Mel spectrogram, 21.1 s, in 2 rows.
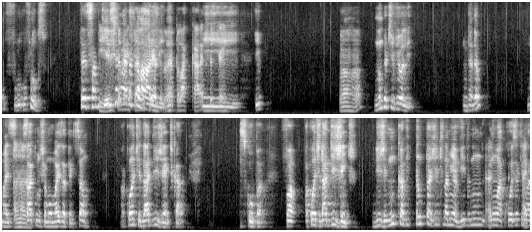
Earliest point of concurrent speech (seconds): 2 s

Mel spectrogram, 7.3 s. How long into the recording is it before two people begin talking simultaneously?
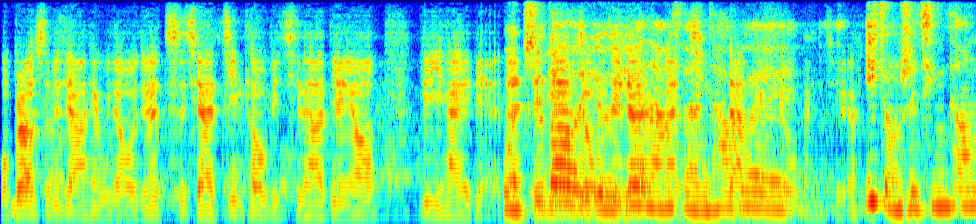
4 s

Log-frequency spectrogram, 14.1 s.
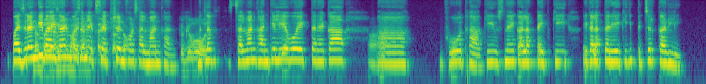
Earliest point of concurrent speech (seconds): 1 s

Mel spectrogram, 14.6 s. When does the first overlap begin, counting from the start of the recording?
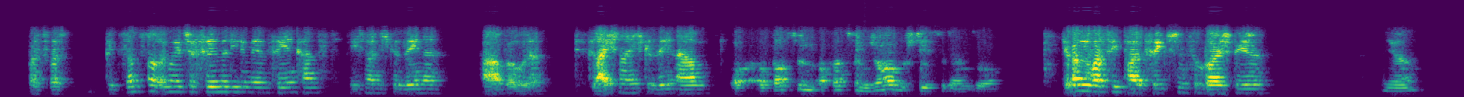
none

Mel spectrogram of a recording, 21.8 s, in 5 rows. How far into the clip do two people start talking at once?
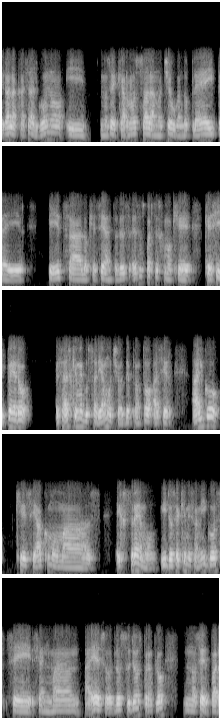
none

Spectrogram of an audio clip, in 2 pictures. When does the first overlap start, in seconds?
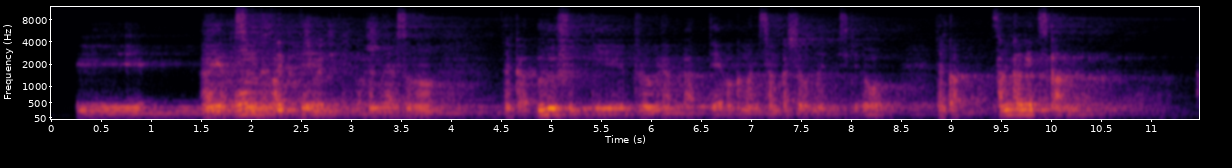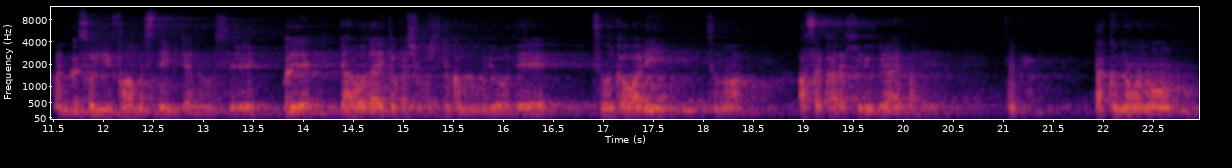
2 s

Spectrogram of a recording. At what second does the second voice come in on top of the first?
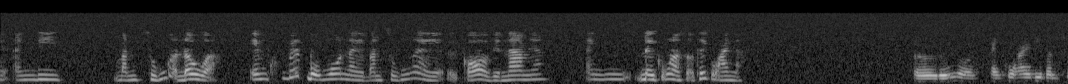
none

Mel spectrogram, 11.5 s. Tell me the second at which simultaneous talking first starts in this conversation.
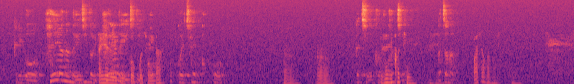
2 s

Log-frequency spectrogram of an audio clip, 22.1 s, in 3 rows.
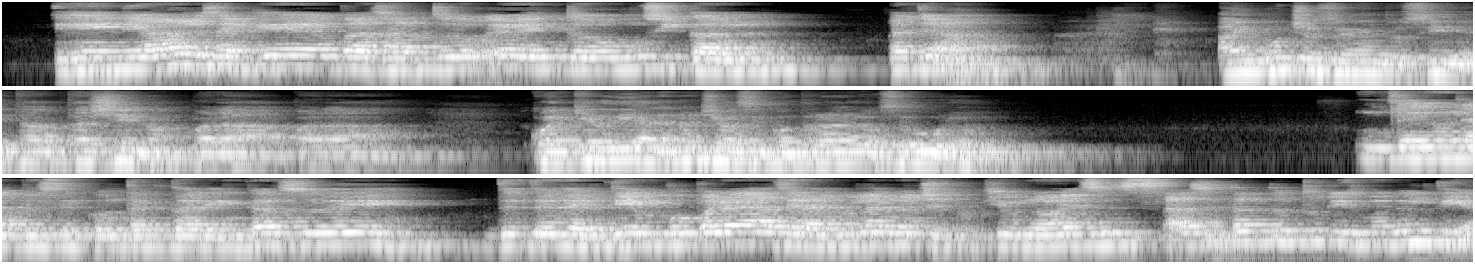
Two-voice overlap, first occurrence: none

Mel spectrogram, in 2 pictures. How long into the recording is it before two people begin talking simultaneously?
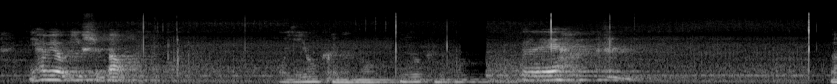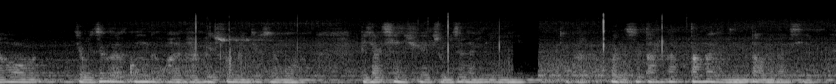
none

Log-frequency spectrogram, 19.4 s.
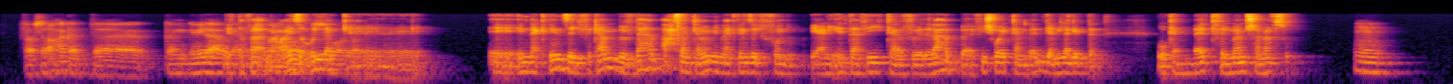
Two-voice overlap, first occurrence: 3 s

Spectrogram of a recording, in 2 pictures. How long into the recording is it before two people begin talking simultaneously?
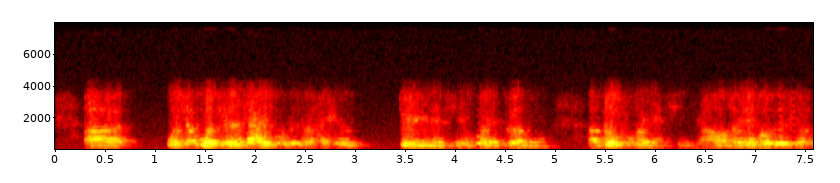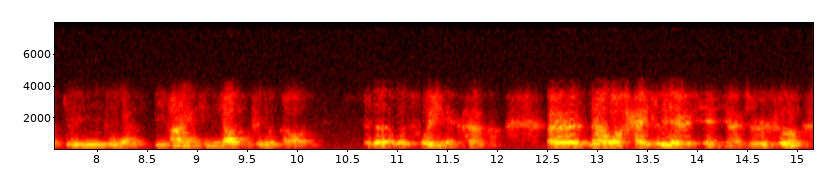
none

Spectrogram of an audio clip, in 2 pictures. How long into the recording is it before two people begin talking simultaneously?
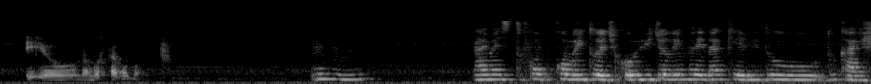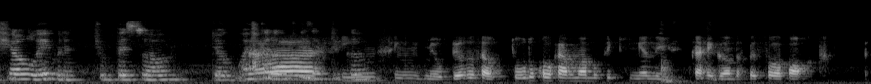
11 s

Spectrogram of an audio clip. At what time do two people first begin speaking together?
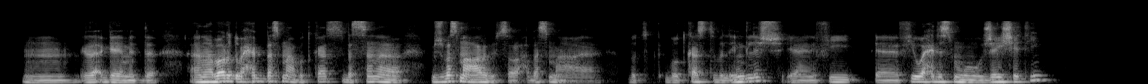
none

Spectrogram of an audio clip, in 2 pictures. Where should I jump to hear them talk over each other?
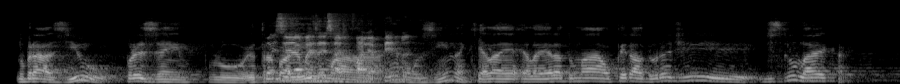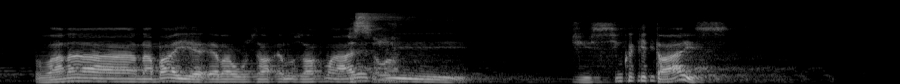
3 s

